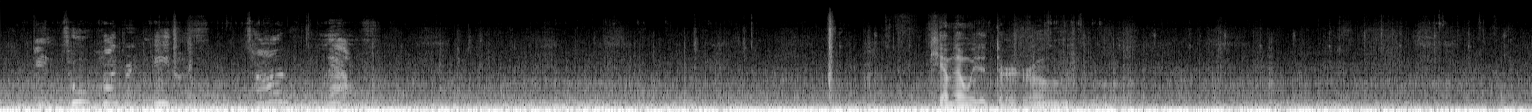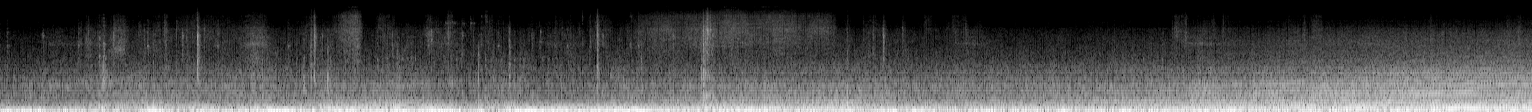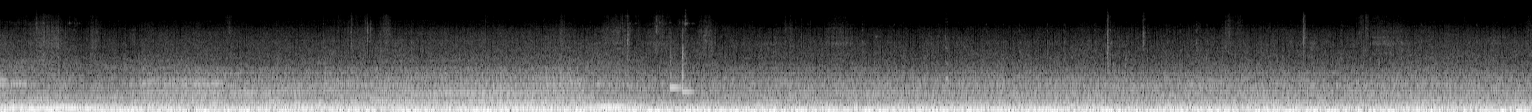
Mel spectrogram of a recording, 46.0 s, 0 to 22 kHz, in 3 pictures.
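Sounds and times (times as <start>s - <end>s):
truck engine and road rumble: 0.0s - 45.9s.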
